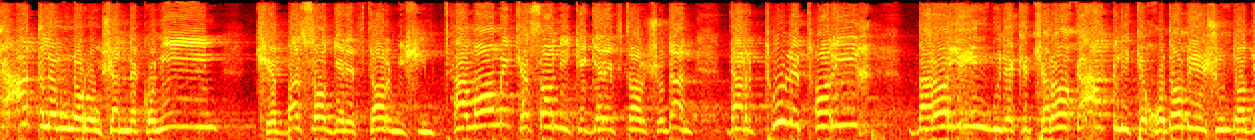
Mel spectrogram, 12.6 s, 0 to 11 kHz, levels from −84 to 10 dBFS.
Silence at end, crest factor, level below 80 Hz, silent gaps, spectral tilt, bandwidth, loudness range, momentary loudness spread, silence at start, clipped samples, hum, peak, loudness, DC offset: 0 s; 8 dB; -32 dBFS; none; -1.5 dB/octave; 11 kHz; 1 LU; 5 LU; 0 s; 0.3%; none; 0 dBFS; -5 LUFS; under 0.1%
